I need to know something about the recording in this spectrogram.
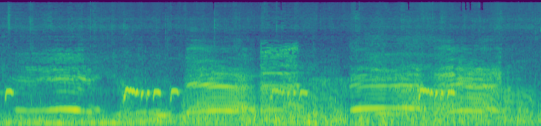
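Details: Large herd of tame cows walking together across open countryside in daylight; drawn-out harmonic moos rise and fall, overlapping, with repeated short hooked calls between them and a steady rumble of movement beneath.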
